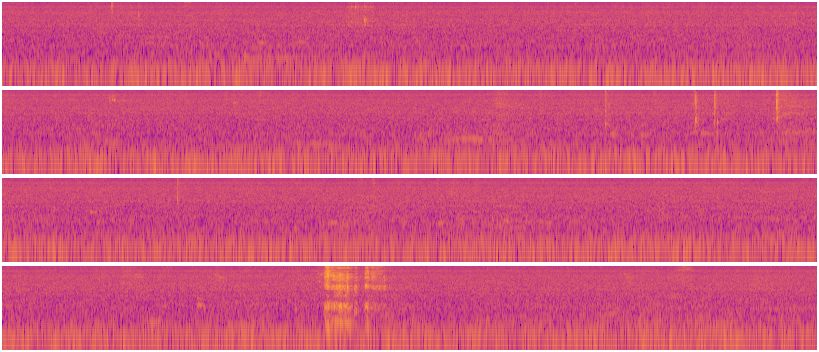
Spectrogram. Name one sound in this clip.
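A panda chews and crunches bamboo close by.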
